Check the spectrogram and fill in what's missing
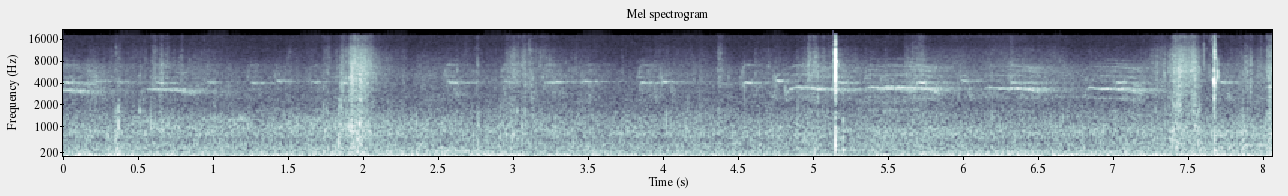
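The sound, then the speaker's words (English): A few irregular footsteps crunch over ground outdoors as a person walks over to pick up a golf ball, with steady low rumble and faint birdsong in the background. “There's one up here. Yeah, here. I'll grab it. Hold on.”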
